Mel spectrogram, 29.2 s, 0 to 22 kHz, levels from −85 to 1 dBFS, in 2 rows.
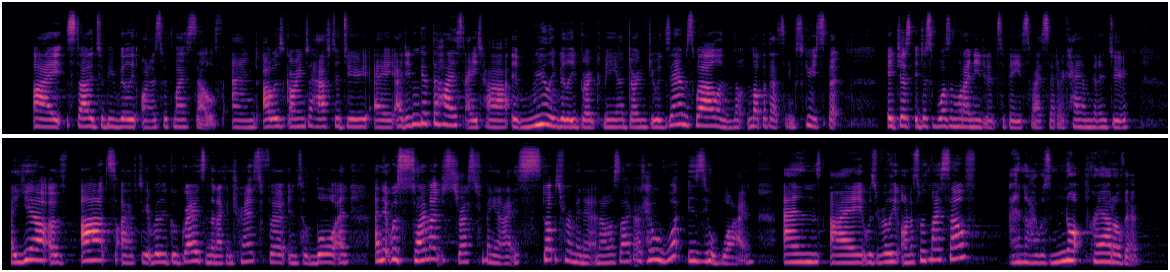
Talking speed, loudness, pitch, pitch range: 240 wpm, -35 LUFS, 235 Hz, 220-265 Hz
